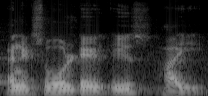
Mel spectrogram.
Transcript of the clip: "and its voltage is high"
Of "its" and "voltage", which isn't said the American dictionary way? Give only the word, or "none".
voltage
